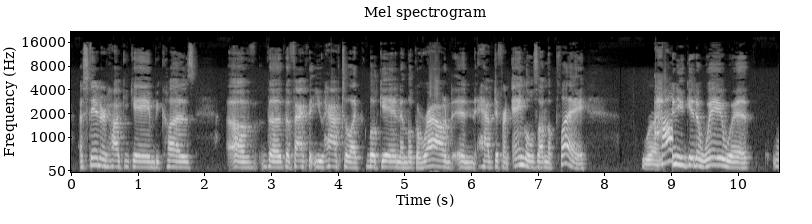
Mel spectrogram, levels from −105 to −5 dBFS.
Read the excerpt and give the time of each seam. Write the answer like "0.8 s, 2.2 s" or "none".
9.0 s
